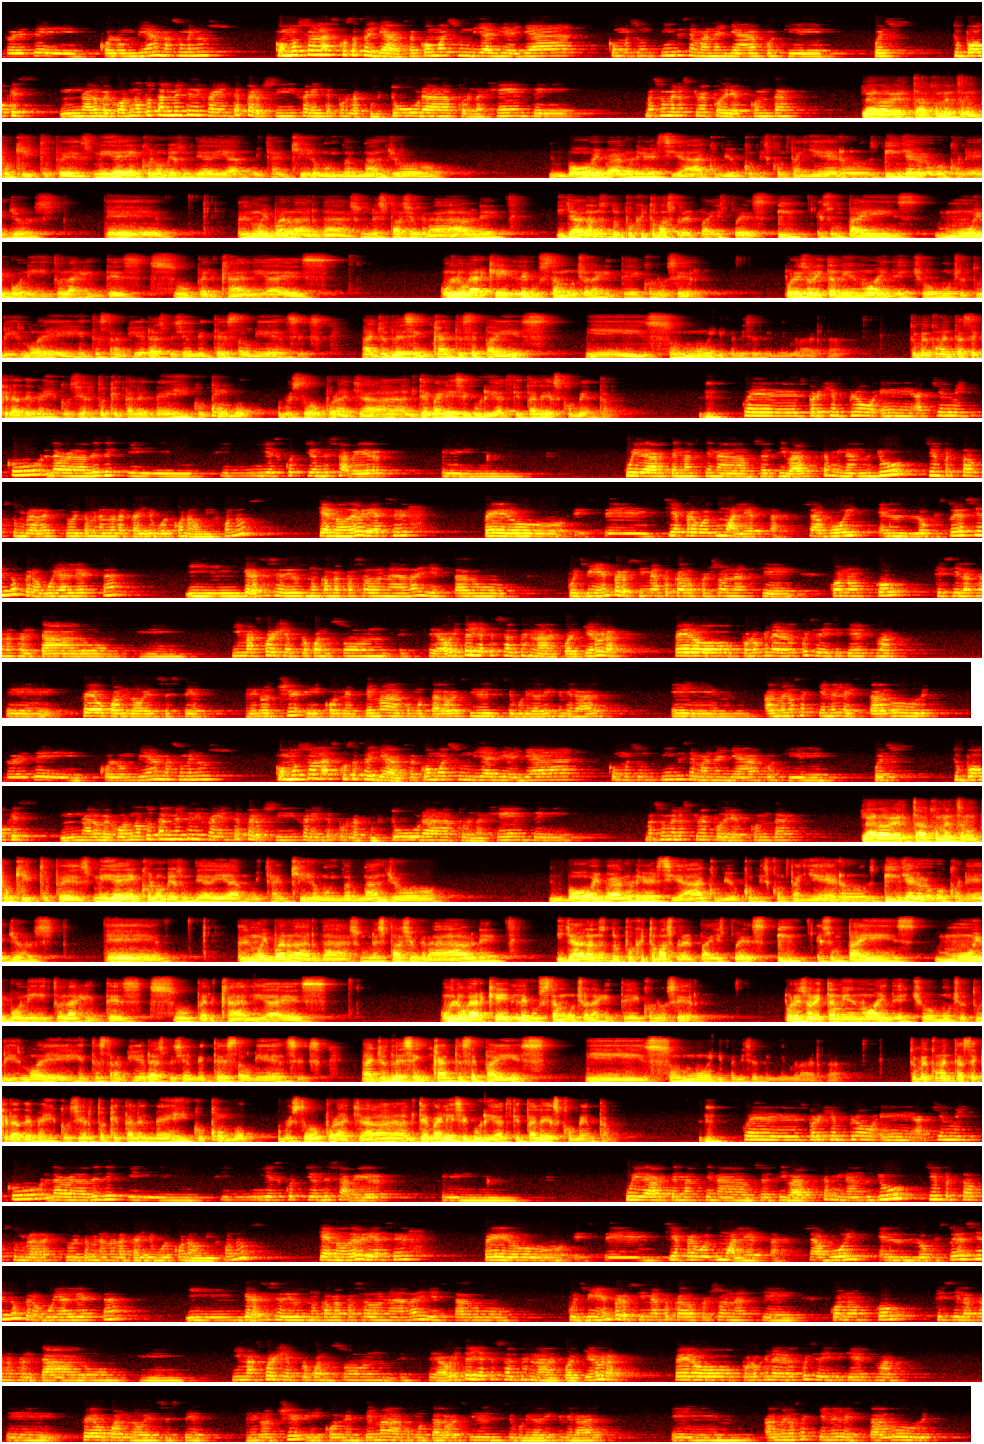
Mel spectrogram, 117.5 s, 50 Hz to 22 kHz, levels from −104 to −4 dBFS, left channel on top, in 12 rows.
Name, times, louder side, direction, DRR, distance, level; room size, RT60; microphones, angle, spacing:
voice 1, 0.0-2.1 2.7-5.8 6.1-8.3 8.7-8.9 9.5-10.1 10.4-15.5 16.2-17.7 60.9-61.1 66.2-70.5 70.8-72.4 73.0-73.8 74.8-80.9 81.6-82.6 83.2-89.4 90.0-93.3 93.9-96.2 96.5-97.2 97.5-99.8 100.3-104.2 104.7-107.0 107.8-108.3 108.6-109.8 110.2-113.8 114.5-117.0, left 2 dB, 35° left, 1 dB, 0.8 m, -32 dB
voice 2, 18.4-24.0 25.1-29.9 30.4-31.1 31.8-34.4 34.9-42.4 43.6-46.2 47.0-52.2 52.6-54.4 54.8-57.4 58.1-61.2 61.6-64.9 65.8-66.0, right 3 dB, 50° right, 7 dB, 0.8 m, -26 dB
20.5 x 7.1 x 2.8 m, 0.78 s
head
